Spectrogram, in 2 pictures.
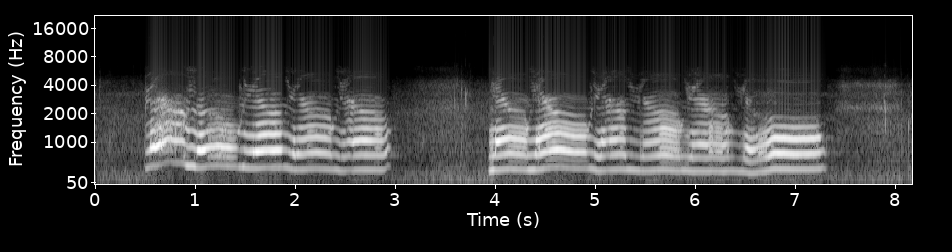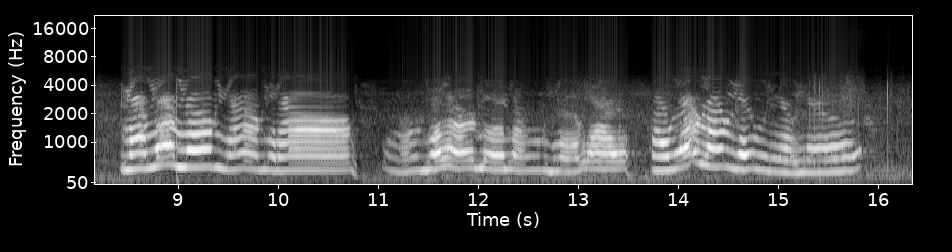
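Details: Domestic cat making strange, angry-sounding calls indoors: long runs of harmonic, wavering meows and yowls in bursts of two to three seconds with short pauses, pitch bending up and down, a voice speaking softly at times.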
